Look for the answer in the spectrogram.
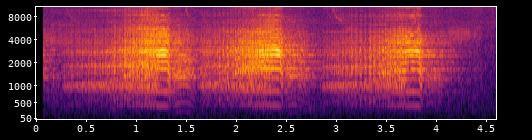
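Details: Blue-and-yellow macaw (Arara-canindé) vocalizing to locate its mate: three loud, harsh, raspy squawks about a second long each, rising then falling, spaced roughly one and a quarter seconds apart.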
